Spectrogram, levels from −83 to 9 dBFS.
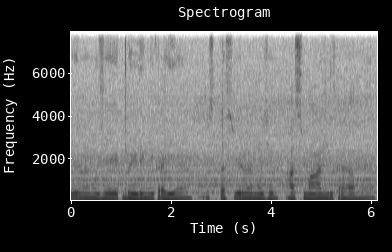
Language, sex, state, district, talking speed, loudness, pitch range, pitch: Hindi, male, Goa, North and South Goa, 155 wpm, -15 LUFS, 115-125 Hz, 120 Hz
